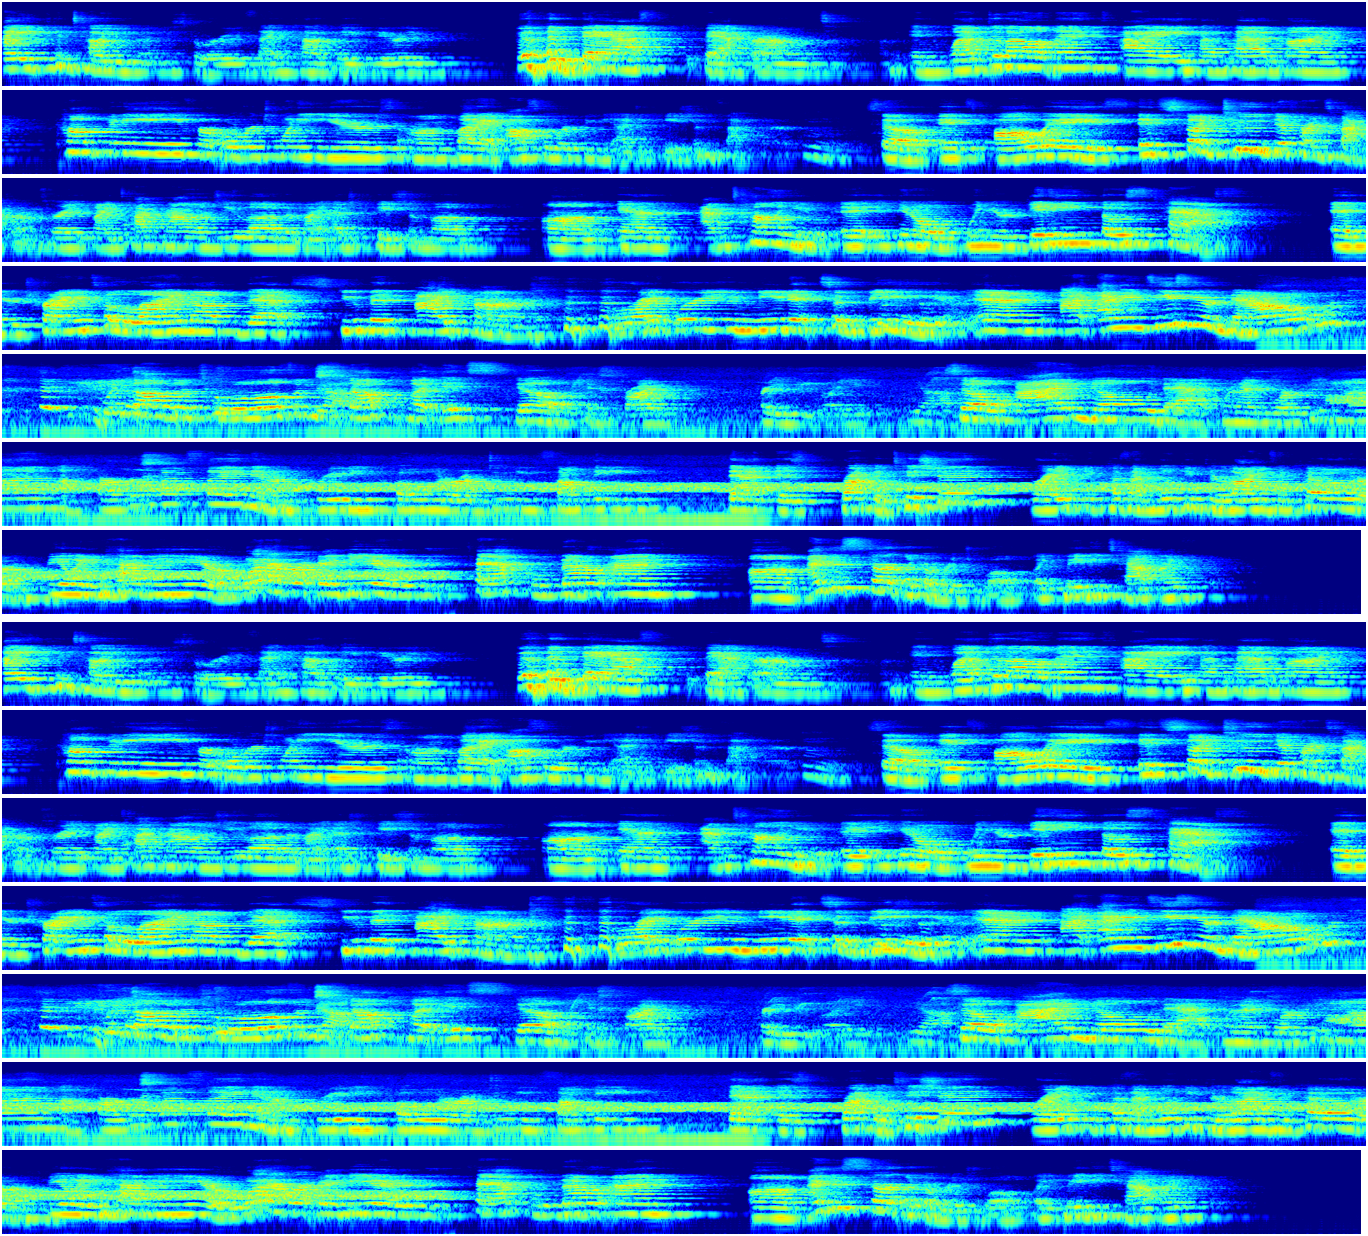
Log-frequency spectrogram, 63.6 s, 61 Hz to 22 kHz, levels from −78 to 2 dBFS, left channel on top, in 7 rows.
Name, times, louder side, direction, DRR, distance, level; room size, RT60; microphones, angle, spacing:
voice 1, 0.0-2.8 3.4-4.3 4.7-5.4 5.9-8.9 9.5-14.0 14.9-21.3 21.8-26.3 27.0-30.9 31.3-36.7 37.0-40.8 41.4-42.1 42.7-49.7 50.3-50.8 51.1-52.0 52.3-59.0 59.5-62.6, left 1 dB, 25° left, -5 dB, 2.5 m, -25 dB
voice 2, 30.8-31.6 33.1-33.8 36.9-37.8 38.5-38.8 42.4-42.8 53.8-54.2 54.7-55.0, right 2 dB, 60° right, 3 dB, 1.0 m, -36 dB
sound 1, 35.6-50.5, right 1 dB, 75° right, 1.8 m, -42 dB
sound 2, 45.2-57.5, equal, 10° right, 2.9 m, -30 dB
8.5 x 5.3 x 3.9 m, 0.80 s
head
